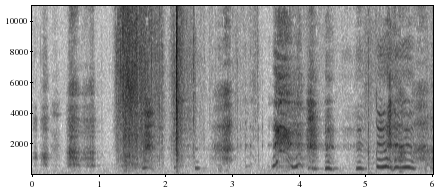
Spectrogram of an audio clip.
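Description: A young woman wails and sobs loudly.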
